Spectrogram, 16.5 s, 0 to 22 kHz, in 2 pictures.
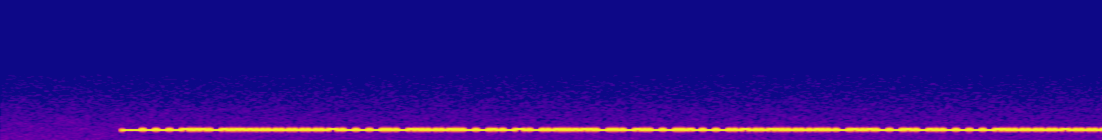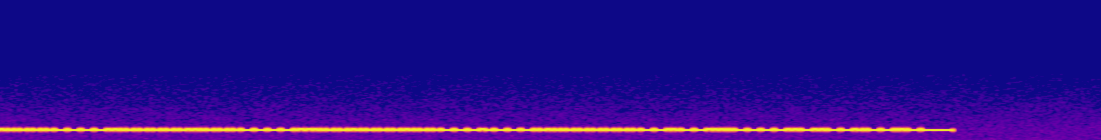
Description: RTTY (75 baud, 170 Hz shift), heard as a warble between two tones, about 1700 Hz centre. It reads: NLP5Y 4BT42 YNYV9 7ZAZP 90I8A 22M0L RIICS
